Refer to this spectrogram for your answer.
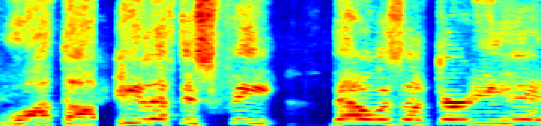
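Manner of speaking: mock furious shriek, pitched way up, loud. Recalling Kaliev getting flattened, the speaker relives jumping up: retelling an angry scream. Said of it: "I jumped up and started screaming".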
